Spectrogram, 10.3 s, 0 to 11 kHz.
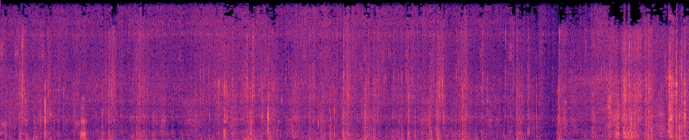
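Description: Alloy Santa Cruz Bronson V3 mountain bike clattering over rocks and roots on a rough descent: tyres rumbling on dirt with a run of irregular knocks and rattles from the chain and frame. The noise drops briefly a little after eight seconds, then a sharp knock follows.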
